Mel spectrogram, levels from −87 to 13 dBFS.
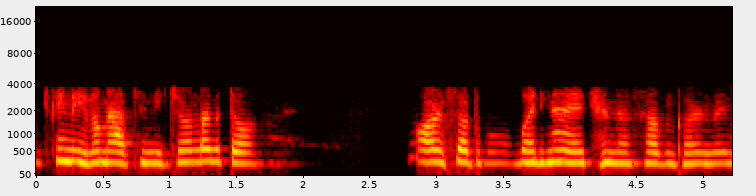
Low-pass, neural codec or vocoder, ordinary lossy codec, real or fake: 3.6 kHz; codec, 16 kHz, 0.5 kbps, X-Codec, HuBERT features, trained on balanced general audio; none; fake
